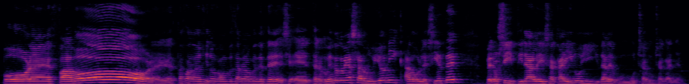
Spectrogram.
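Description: A young man streaming a gacha game, swearing freely and pleading with the game, swinging from mutters to shouts. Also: sits high, fast. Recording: echoey room with background music.

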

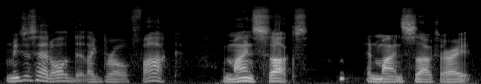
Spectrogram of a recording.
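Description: Unhurried yet pushed and bright, with a creaky edge, this thirty-something American streamer complains profanely as he plays. The recording is dry, made in a small indoor room with monitors, his voice at a medium pitch.

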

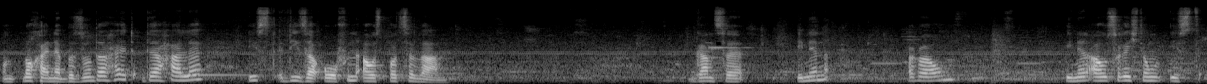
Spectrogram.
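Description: A man's voice: a little high, slow pace, pauses often. A man in his forties from Ukraine with a Ukrainian accent, guiding viewers through a restaurant, hesitant with many fillers and restarts. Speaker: tour guide host. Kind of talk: guided restaurant tour. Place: indoor restaurant rooms. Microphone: camera mic from a few steps away. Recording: roomy restaurant with music behind.

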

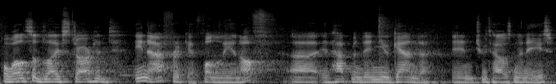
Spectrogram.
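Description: A man's voice: fairly low pitch, a little fast, a bit bright, reverberant, long reverb tail, slight background noise. A man from Ireland with an Irish accent, a charity founder earnestly explaining his work in a TV interview before a live audience.

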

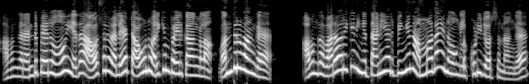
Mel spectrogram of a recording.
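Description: This is a very high, bright, cheeky little girl in a cartoon. She rattles off her lines at speed, blunt and bossy with her older cousin. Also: very animated, no room sound, studio quality, exaggerated voice. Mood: impatient. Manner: quick, chattering, blunt. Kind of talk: cartoon dubbing.

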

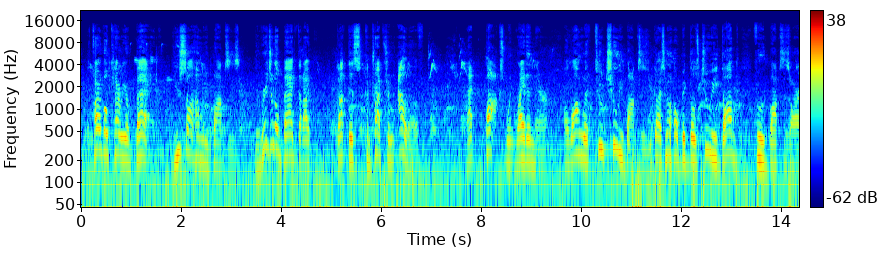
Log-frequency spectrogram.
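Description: A chatty middle-aged man with a fairly high voice, talking straight to his viewers in a casual review. He stands outdoors in a driveway, recorded on a nearby phone, with clear street and traffic noise behind him. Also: animated, moderate pace. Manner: chatty, addresses viewers as guys. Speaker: product reviewer. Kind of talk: casual product review vlog.

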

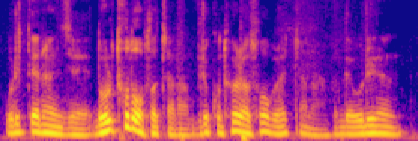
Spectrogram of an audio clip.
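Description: Talking very fast in a lowish, warm voice with a breathy edge, a middle-aged man rambles easily in a casual bedtime chat with his spouse, sounding like a podcast host before sleep. The home recording is dull and lo-fi.

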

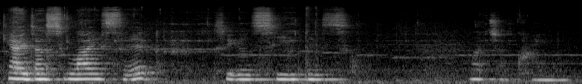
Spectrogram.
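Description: A slightly high-voiced woman reviews food for her vlog, talking slowly and casually to camera. Relaxed and chatty, she leans on fillers and restarts often. Faint music plays in the echoey small indoor room.

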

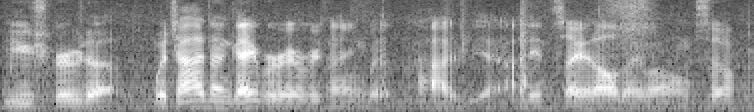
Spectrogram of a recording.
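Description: Inside a tool truck, a man with a medium-pitched, brisk voice talks casually and folksily as a tool dealer showing his products, mixing product talk with storytelling. Crowd noise and steady background noise run throughout.

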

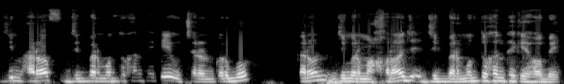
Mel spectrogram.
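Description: A man with a Bangladeshi Bengali accent teaching Arabic letters slowly, one by one, with the letter names drawn out and chanted. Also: mid-range voice, fairly even intonation, dark tone, slightly rough, dry recording. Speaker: Quran teacher. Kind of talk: slow letter-by-letter lesson.

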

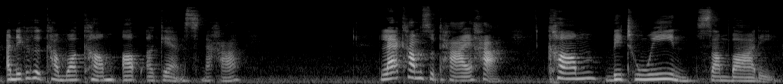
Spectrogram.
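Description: A woman teaching English phrasal verbs in Thai with a Thai accent, reading English examples slowly and carefully. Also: medium pitch, expressive, sharp tone. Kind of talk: online grammar lesson.

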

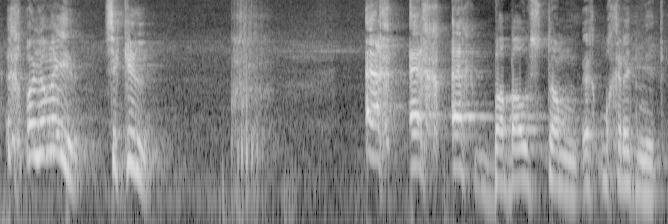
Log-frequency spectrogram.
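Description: A flustered schoolteacher in a low-budget film, halting and repetitive, his words tumbling over each other as he scolds his rude pupils. His voice sits a little high, and it carries through an echoey room. Steady background noise runs beneath it. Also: full character voice. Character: flustered male schoolteacher, strict but overwhelmed by rude pupils. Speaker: Dutch teacher at a school.

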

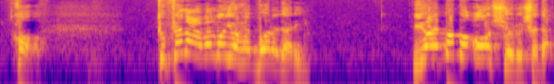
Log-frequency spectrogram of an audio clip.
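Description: Man, high voice, very lively pitch, Persian-speaking grammar tutor, step-by-step exam-prep explanation. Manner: explains step by step, addresses the student directly. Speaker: Arabic grammar teacher.

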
